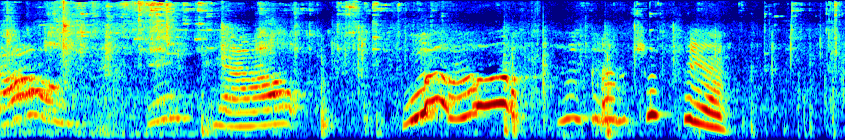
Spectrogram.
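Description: Young children's high-pitched wordless vocalizing: four short squeals and sing-song calls, each gliding up and down in pitch.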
